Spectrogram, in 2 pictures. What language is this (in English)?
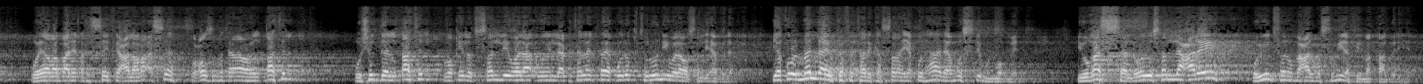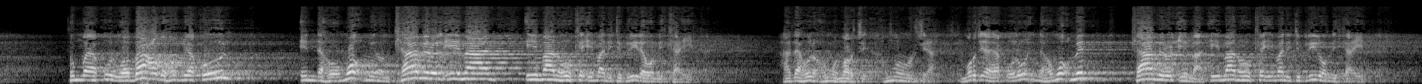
Arabic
